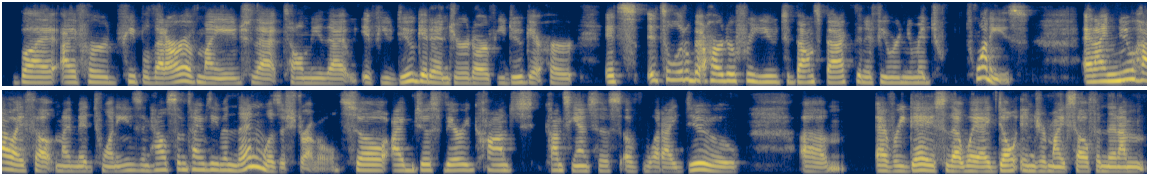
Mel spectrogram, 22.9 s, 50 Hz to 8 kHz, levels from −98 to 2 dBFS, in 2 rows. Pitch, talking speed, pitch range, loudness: 190 Hz, 220 wpm, 170-210 Hz, -20 LUFS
